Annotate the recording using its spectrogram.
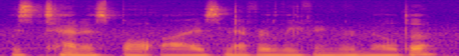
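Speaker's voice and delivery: ordinary delivery, nothing marked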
